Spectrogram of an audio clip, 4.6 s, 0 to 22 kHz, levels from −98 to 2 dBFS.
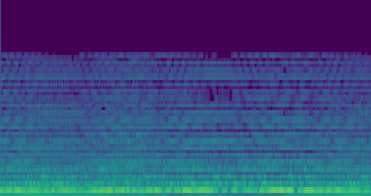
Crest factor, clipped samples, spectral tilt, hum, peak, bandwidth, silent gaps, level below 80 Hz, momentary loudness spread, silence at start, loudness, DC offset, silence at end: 10 dB; under 0.1%; -3.5 dB/octave; none; -18 dBFS; 16 kHz; none; -86 dBFS; 5 LU; 0 s; -28 LUFS; under 0.1%; 0 s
